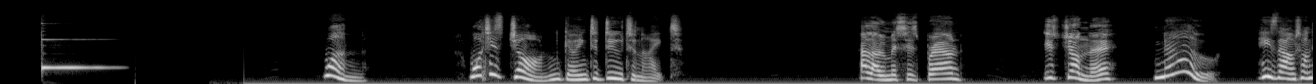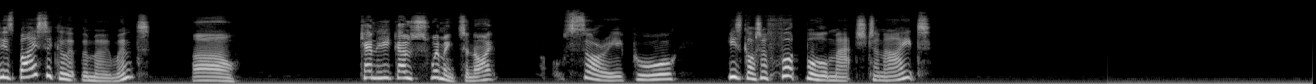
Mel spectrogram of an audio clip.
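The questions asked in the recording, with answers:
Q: What is John going to do tonight?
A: Play in a football match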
